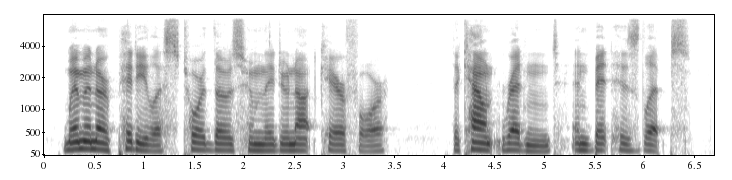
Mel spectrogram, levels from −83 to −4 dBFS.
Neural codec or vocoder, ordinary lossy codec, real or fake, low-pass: none; Opus, 64 kbps; real; 7.2 kHz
